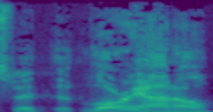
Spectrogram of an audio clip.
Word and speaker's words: Laureano: Oh, isn't it like Laureano? – Laureano, yeah. You got it.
